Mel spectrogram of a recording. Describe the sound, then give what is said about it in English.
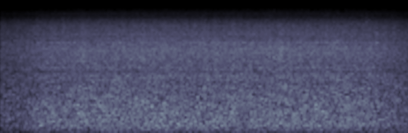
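Steady, dense rushing of water, loud, like a powerful flow pouring through industrial channels, at the Racine Water Utility in Wisconsin, where a submerged membrane filtering system treats water piped in from Lake Michigan. No voices and no breaks across the few seconds. “At the Racine Water Utility, a filtering system called a submerged membrane treats water piped in from Lake Michigan.”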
